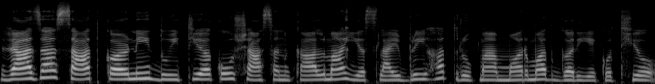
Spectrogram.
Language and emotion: Nepali, neutral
